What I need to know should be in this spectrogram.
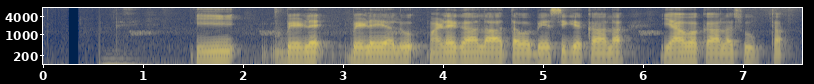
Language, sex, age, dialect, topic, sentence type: Kannada, male, 31-35, Coastal/Dakshin, agriculture, question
